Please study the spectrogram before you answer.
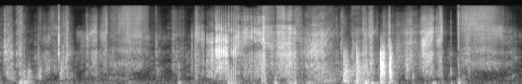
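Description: Fingertips with painted nails flip the thin, aged paper pages of a vintage book illustrated with plants, lying open, and rub them flat. Bright, dry rustles, crinkles and soft papery swishes come in uneven bursts, with a few sharper crackles as pages turn, then settle into quieter smoothing strokes.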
